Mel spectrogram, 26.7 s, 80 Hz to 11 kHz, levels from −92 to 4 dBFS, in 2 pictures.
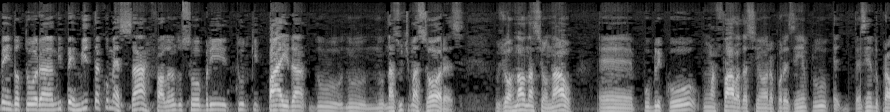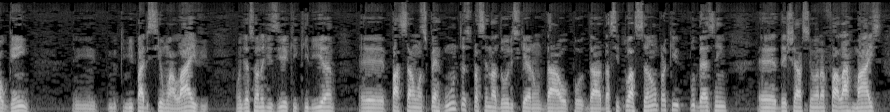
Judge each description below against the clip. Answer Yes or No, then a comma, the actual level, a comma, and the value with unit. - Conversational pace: Yes, average, 145 wpm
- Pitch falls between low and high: No, low, 115 Hz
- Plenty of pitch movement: No, average, 4.5 semitones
